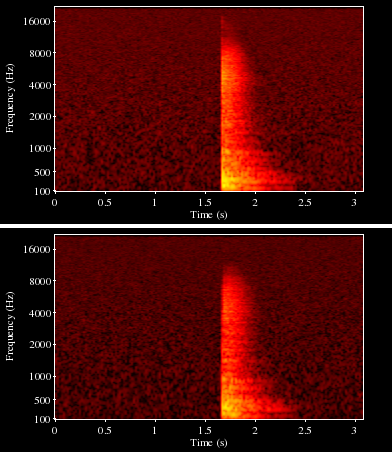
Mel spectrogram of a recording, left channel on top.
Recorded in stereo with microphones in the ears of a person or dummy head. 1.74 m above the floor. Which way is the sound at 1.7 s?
85° left.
